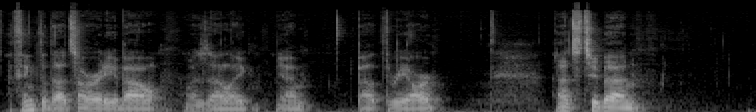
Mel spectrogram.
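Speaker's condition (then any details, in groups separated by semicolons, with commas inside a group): No condition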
